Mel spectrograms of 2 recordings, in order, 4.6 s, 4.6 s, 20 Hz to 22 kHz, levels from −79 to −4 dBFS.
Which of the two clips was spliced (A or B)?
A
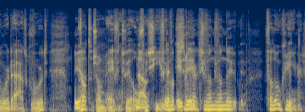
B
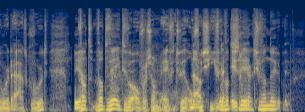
A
